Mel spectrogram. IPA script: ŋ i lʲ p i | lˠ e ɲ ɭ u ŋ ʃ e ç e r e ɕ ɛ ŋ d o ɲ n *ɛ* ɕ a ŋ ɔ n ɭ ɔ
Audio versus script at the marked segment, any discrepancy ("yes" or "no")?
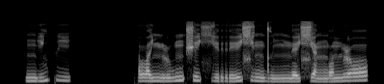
no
